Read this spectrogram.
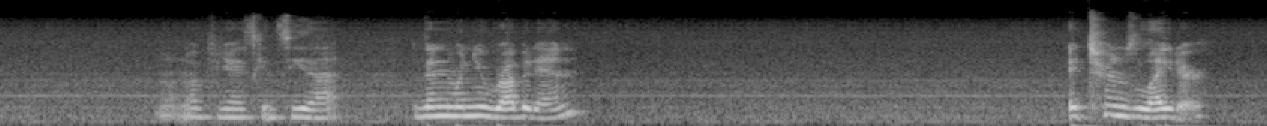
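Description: A young woman speaks calmly and close to a microphone, in short phrases.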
